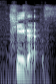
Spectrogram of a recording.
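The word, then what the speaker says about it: Tidus: Well, I think the correct pronunciation is Titus, right? Because it's Tita. Not just like in the Japanese, but like the name comes from the word Tita.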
